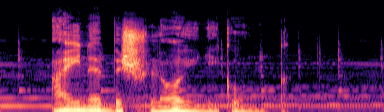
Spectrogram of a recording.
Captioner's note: german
